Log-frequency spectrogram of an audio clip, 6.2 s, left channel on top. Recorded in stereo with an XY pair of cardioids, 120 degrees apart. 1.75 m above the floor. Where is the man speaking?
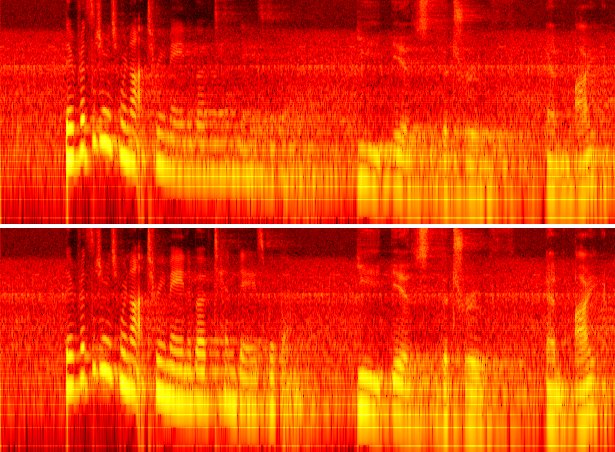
30° right, 1.0 m.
